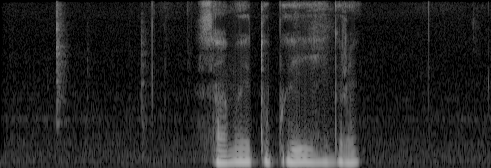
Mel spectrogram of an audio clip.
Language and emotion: Russian, neutral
